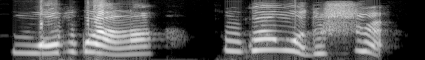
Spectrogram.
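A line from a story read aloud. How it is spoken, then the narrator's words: Disgusted hasty cry. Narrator (Chinese): 月牙都快吐了，忙叫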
